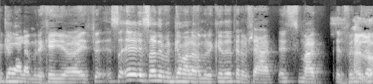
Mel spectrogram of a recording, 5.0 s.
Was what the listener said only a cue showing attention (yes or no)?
no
